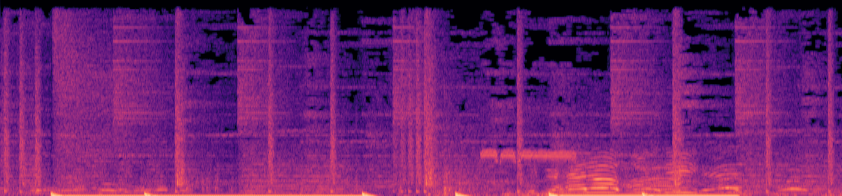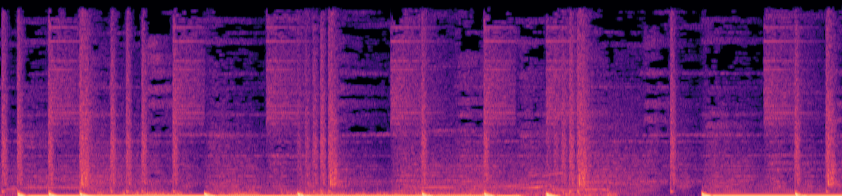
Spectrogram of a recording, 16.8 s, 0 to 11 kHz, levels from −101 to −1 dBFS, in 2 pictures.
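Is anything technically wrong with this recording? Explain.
Yes. Throughout the clip, there is a wrong sample rate: the audio is being played back slower than it was captured, with no rate conversion, which fits 32 kHz material played at 22 kHz. Everything runs at 0.689 times normal speed and sits about 6.45 semitones low, so the sound is dragged out and deepened.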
